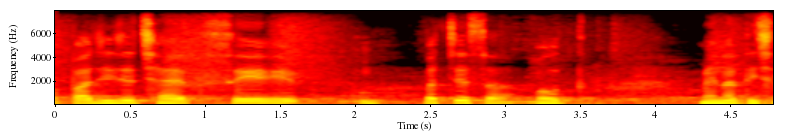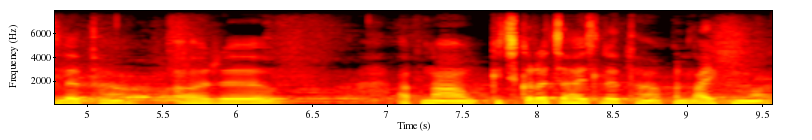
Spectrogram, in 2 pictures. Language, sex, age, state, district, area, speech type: Maithili, female, 18-30, Bihar, Madhubani, rural, spontaneous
